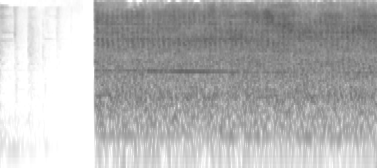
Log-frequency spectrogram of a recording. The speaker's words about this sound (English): That's the sound of a helicopter taking off from Esbjerg Airport on Danish Jutland Peninsula's west coast.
